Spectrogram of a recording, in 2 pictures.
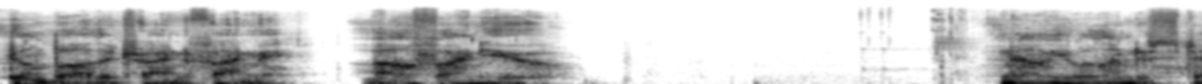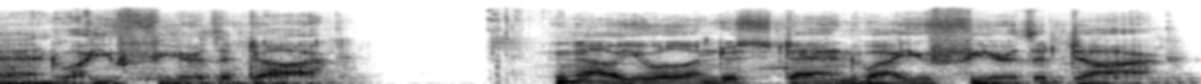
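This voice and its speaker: A sinister machine assassin from a video game, with an extremely low, gravel-filled voice. He savors every threat slowly and cruelly, sliding between a sharp-edged growl and a breathy whisper. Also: slight background noise, heavily acted. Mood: cold menace. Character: menacing sadistic robotic killer, male, taunting his prey. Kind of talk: video game character voice lines.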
